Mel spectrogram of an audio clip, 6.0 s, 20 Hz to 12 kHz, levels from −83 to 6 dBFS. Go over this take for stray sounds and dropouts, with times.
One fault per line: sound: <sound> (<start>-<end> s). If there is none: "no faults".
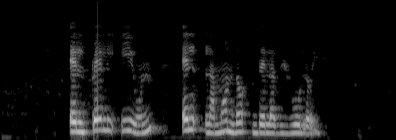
no faults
